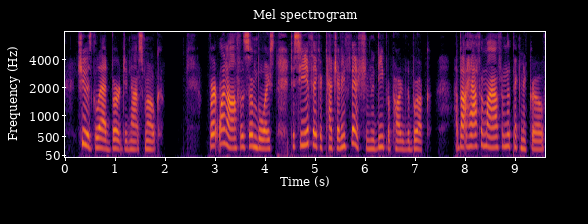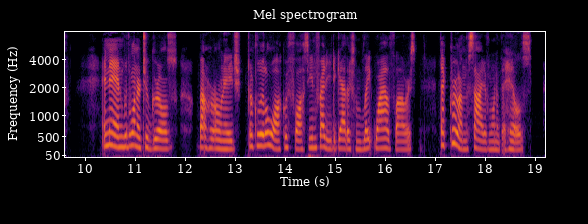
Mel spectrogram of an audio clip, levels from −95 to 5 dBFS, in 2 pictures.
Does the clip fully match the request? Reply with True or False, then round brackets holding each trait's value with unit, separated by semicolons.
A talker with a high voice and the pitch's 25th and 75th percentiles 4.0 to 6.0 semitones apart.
True (225 Hz; 4.5 semitones)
